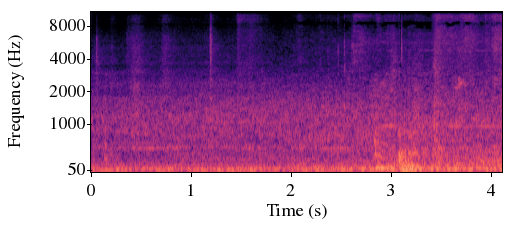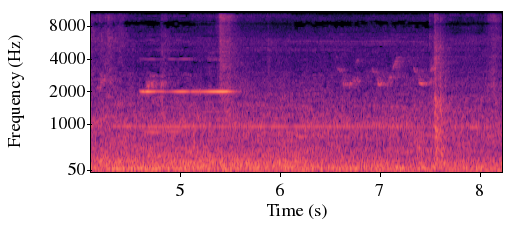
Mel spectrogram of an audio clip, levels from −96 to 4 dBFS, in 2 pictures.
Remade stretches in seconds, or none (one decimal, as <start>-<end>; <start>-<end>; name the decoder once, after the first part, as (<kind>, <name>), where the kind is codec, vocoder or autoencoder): 0.0-1.8 (autoencoder, DAC-VAE); 5.1-6.1; 7.5-8.2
